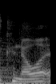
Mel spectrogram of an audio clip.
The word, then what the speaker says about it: quinoa: You know where the quinoa is? Try again? Quinoa. Oh, it's pronounced quinoa.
